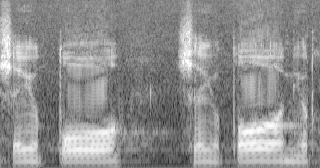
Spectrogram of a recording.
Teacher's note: To sama ro isti'ala, jadi harus diangkat pangkal lidahnya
